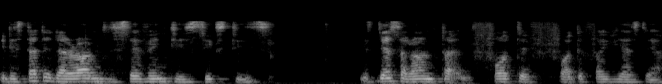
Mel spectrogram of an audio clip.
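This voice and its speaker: A very slow, somewhat breathy male voice of medium pitch, flat and monotone in intonation. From Uganda. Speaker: gospel music school director. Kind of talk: interview. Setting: internet call. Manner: hesitant, with fillers.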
